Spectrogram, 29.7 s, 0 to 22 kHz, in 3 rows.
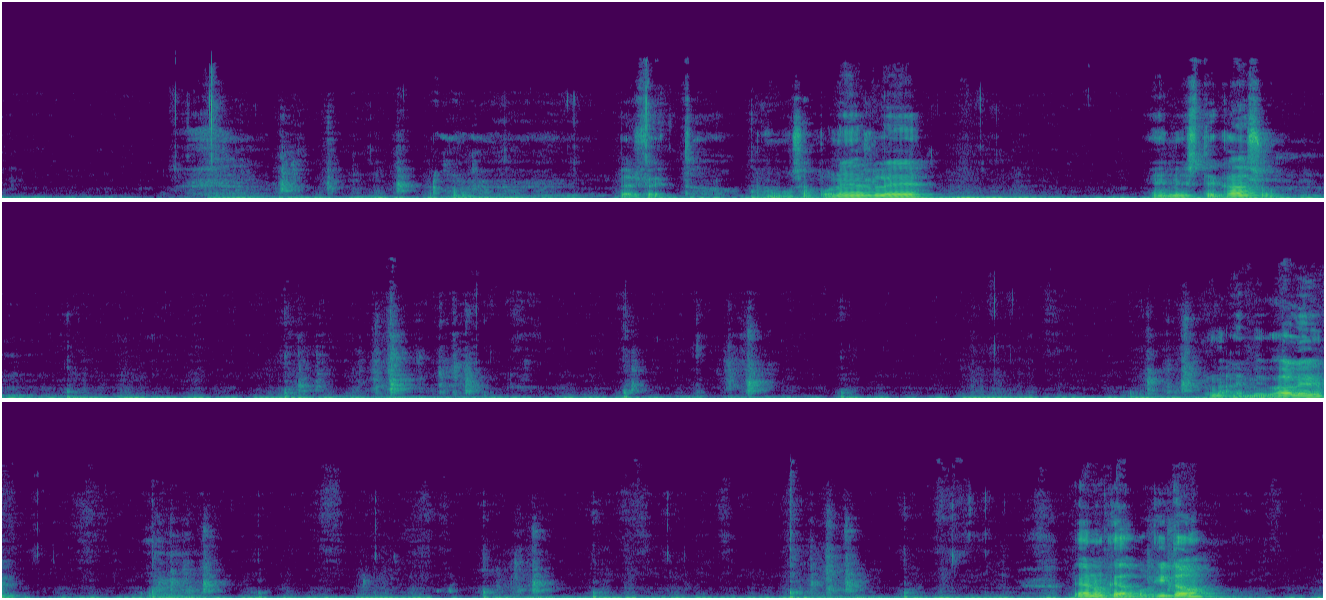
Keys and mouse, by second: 1.4 right click, 1.6-4.3 ctrl+middle drag, 3.3 z, 4.3-5.7 right drag, 7.3 right click, 10.4 click, 11.2 middle click, 12.1-13.5 drag, 13.2 Escape, 13.5 right click, 14.6-17.4 drag, 17.4 right click, 18.4-20.2 drag, 20.2 right click, 21.0-22.7 drag, 22.7 right drag, 24.8 right click, 25.8-27.2 drag, 27.2 right click.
